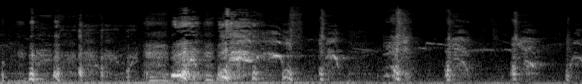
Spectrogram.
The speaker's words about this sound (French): Ce soir-là, nous avons dû quitter les allées désertes de Central Park à la hâte, car mon ami s'étouffait sous l'effet d'une toux dont nous ignorions encore quel était le symptôme de sa grave maladie des poumons.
